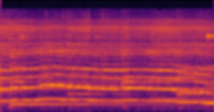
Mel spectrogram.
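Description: A woman's voice singing one long held note that rises slightly in pitch and then falls, over a steady lower sustained note.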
